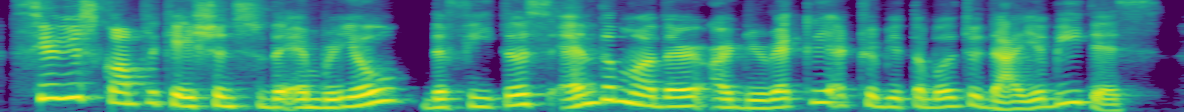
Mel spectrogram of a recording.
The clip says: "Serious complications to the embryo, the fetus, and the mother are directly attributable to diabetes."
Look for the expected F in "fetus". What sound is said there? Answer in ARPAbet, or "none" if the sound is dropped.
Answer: F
